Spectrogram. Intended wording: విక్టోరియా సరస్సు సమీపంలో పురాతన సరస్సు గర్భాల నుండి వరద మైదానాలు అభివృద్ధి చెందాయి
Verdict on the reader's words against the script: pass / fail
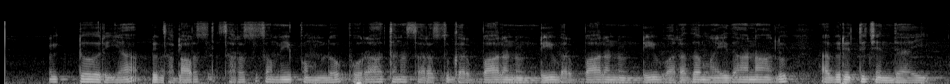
fail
